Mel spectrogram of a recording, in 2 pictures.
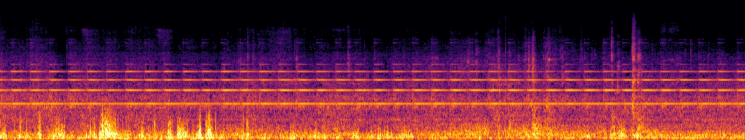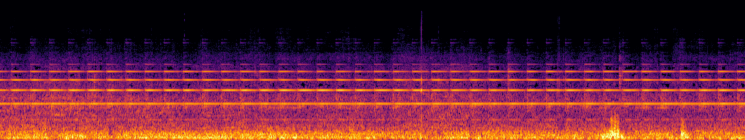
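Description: Freight train of flatcars rolling through a grade crossing: a steady low rumble of wheels on rail, with a few heavier clunks from the wheels over the crossing near the start and near the end. A crossing-signal bell rings steadily over it.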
